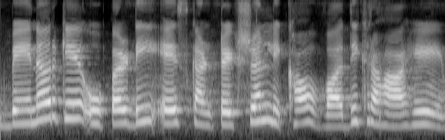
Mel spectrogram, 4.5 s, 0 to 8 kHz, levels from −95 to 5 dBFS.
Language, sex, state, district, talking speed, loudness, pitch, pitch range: Hindi, female, Madhya Pradesh, Dhar, 135 wpm, -13 LUFS, 255 Hz, 235-285 Hz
